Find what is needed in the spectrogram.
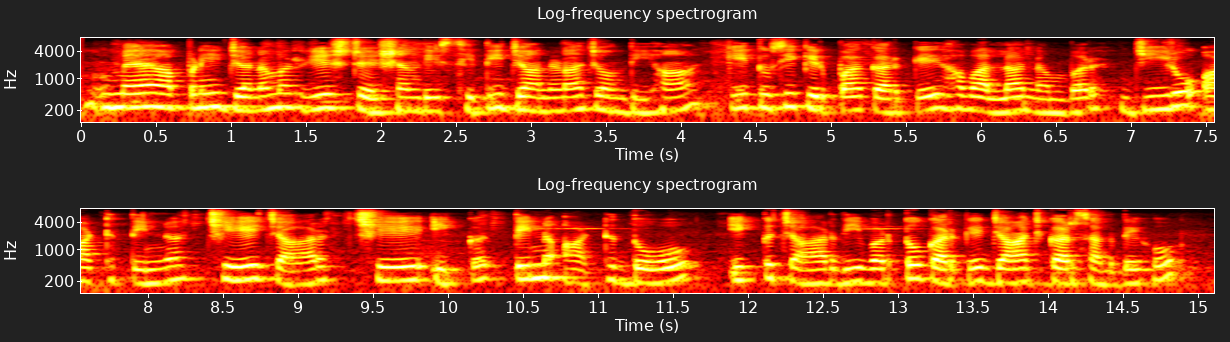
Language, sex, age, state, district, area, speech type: Punjabi, female, 45-60, Punjab, Ludhiana, urban, read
